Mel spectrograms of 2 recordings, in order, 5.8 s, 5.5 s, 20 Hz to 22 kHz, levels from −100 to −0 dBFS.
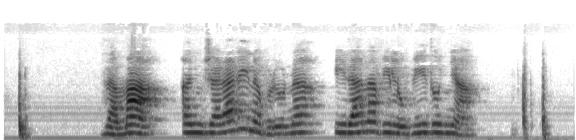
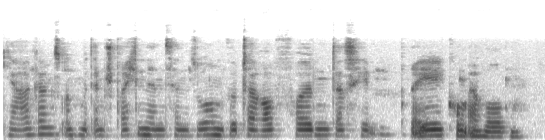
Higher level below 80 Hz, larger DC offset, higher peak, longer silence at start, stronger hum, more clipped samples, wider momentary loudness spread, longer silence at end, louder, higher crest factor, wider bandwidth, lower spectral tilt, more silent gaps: first, -56 dBFS vs -68 dBFS; neither; first, 0 dBFS vs -16 dBFS; first, 0.2 s vs 0.05 s; neither; neither; first, 21 LU vs 10 LU; about the same, 0.25 s vs 0.25 s; first, -20 LUFS vs -34 LUFS; about the same, 22 dB vs 18 dB; about the same, 7 kHz vs 7.6 kHz; first, -7.5 dB/octave vs -5 dB/octave; neither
